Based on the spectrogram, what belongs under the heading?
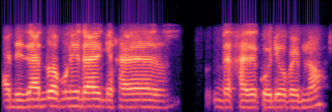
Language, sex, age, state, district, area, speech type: Assamese, male, 18-30, Assam, Dibrugarh, urban, conversation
